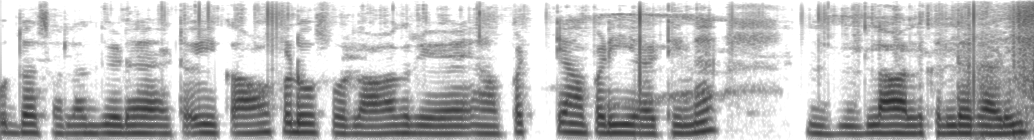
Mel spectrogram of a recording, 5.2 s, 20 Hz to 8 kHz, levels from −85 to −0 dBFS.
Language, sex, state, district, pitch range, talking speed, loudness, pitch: Marwari, female, Rajasthan, Nagaur, 170-190 Hz, 220 wpm, -23 LUFS, 175 Hz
